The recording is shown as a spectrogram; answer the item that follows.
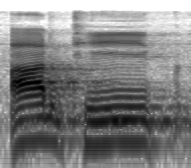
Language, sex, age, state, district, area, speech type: Maithili, male, 30-45, Bihar, Saharsa, urban, spontaneous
